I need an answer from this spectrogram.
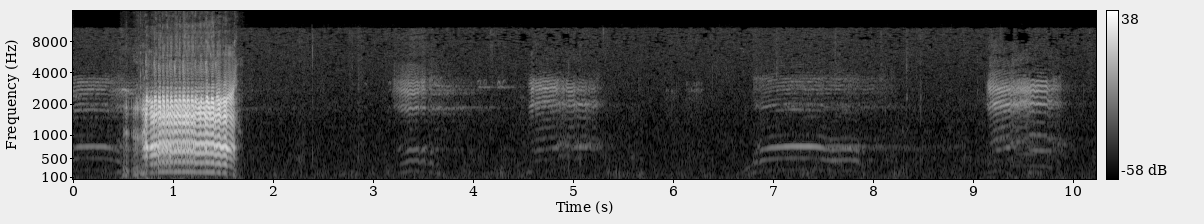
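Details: Sheep flock: one loud strained bleat at the start, then a series of softer, shorter bleats from other animals spaced a few seconds apart.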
